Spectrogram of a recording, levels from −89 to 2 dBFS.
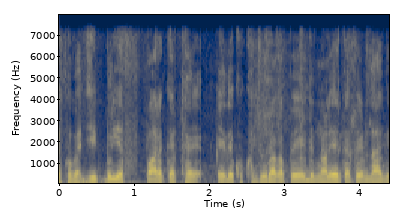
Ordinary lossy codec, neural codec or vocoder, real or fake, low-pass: none; vocoder, 44.1 kHz, 80 mel bands, Vocos; fake; 7.2 kHz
